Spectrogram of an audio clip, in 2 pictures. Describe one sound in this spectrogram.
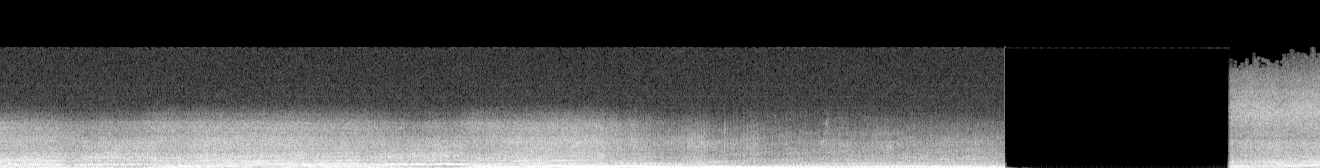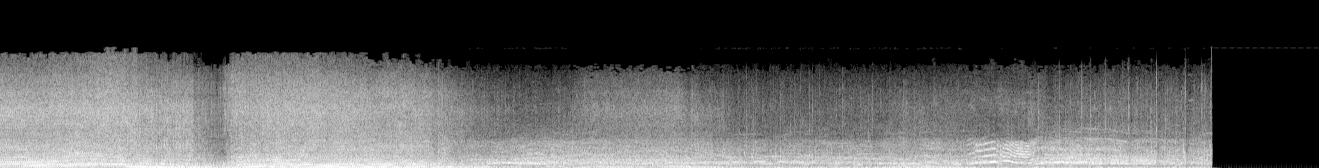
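A truck engine roars and revs up and down loudly.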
